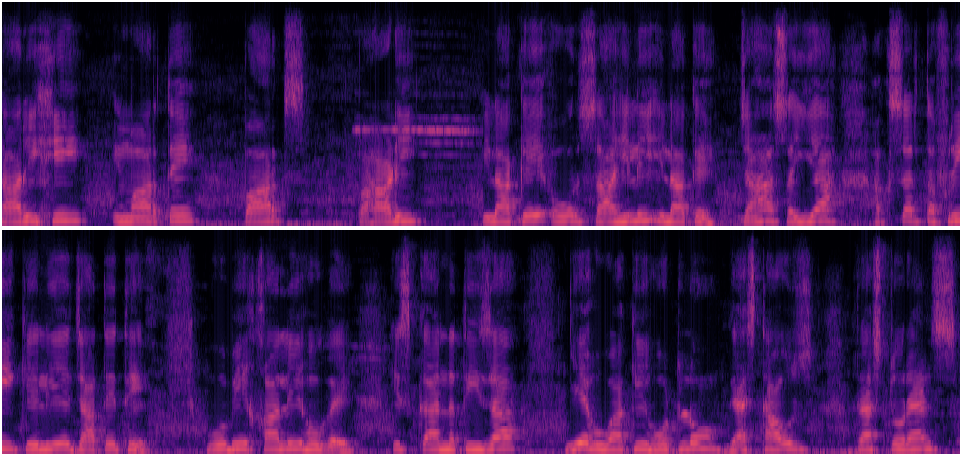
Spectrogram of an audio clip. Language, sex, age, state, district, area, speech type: Urdu, male, 60+, Delhi, North East Delhi, urban, spontaneous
